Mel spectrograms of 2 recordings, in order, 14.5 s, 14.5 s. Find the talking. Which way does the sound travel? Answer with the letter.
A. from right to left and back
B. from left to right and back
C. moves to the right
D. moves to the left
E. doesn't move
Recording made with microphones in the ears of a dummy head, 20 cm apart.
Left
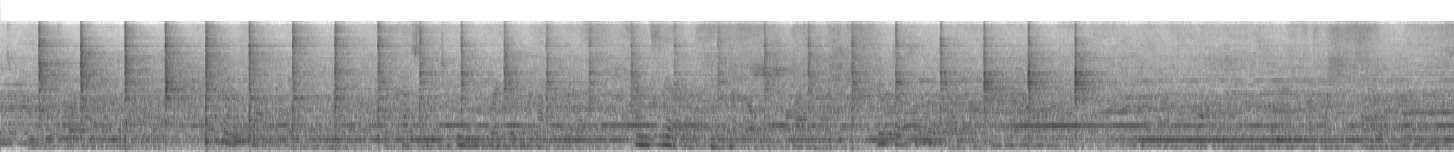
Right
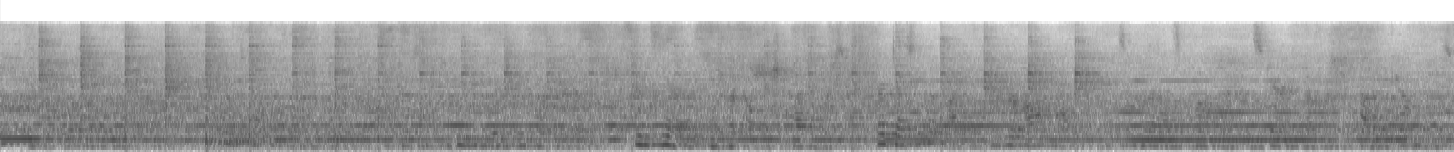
C.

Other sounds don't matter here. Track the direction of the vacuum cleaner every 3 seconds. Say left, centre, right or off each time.
right, right, centre, left, left.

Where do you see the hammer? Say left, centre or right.
left.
